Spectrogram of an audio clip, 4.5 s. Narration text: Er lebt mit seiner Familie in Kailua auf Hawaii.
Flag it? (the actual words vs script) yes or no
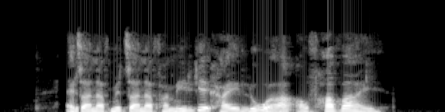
yes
